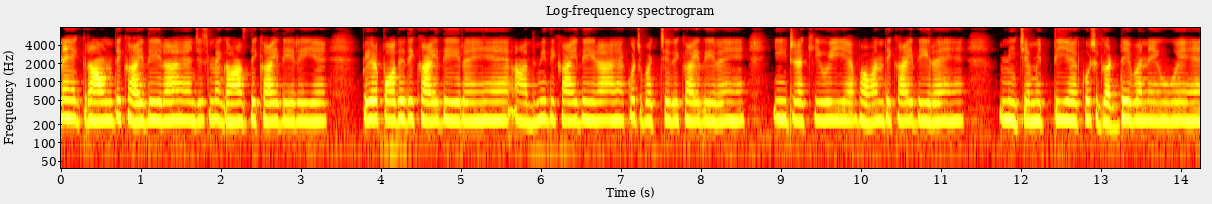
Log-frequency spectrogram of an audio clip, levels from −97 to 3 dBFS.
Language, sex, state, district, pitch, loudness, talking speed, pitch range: Hindi, female, Chhattisgarh, Bilaspur, 235 Hz, -19 LUFS, 200 wpm, 230-240 Hz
